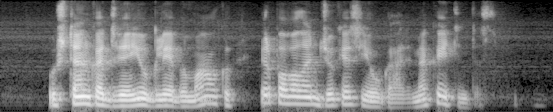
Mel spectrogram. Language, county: Lithuanian, Panevėžys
